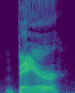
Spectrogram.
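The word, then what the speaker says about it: Bexar: Like Bear with an X, B-E-X-A-R, or Refugio, R-E-F-U-G-I-O.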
